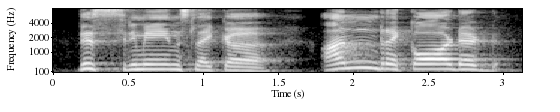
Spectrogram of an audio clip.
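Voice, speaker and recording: A man with a non-native accent speaks at a high pitch with lively intonation. The recording is very clean, with a silent background. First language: not Telugu. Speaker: spiritual speaker. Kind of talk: spiritual talk.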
